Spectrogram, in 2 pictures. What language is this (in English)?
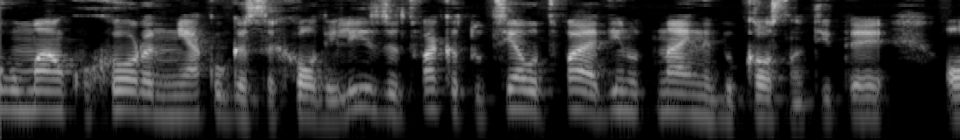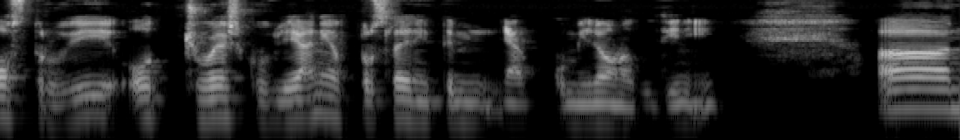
Bulgarian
